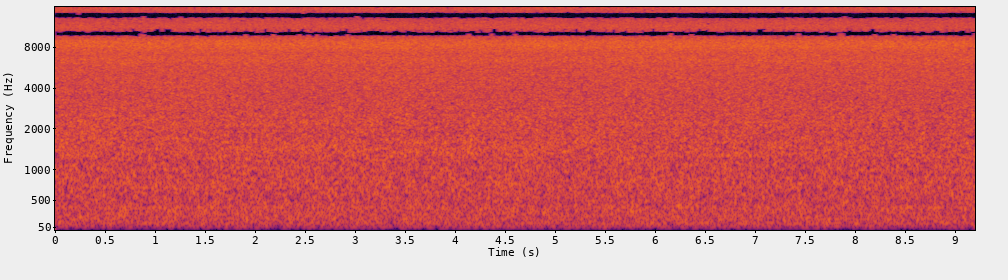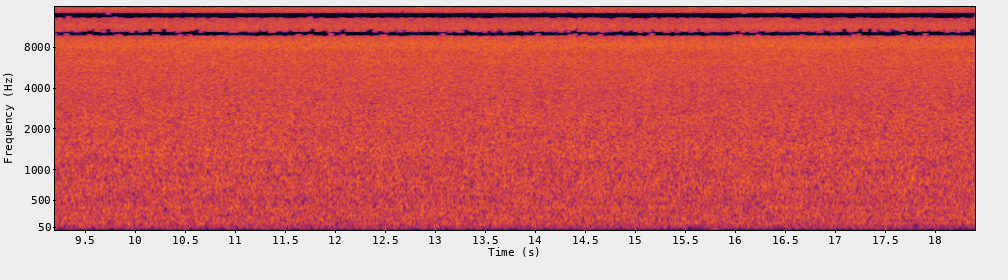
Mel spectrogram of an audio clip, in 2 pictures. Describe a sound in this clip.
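A shallow stream babbles steadily.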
